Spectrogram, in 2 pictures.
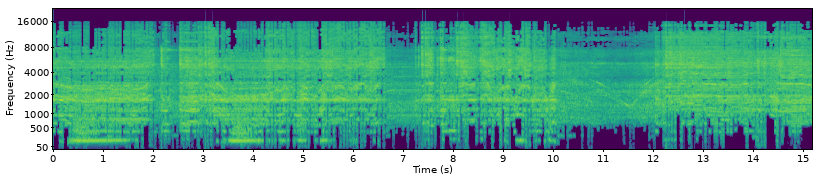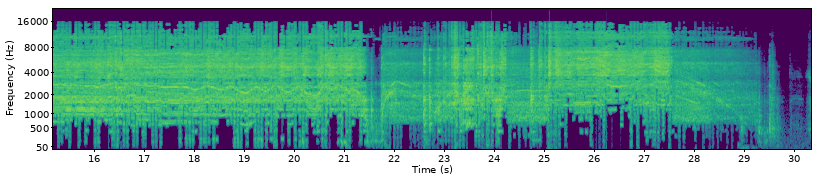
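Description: Cordless 20-volt angle grinder with a cut-off disc cutting into steel tubing: a loud, screeching cut whose pitch wavers with the load and that eases off briefly a few times. It is widening the relief cuts so the tube can be bent further.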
